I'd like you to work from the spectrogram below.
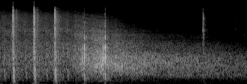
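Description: A semi-automatic 9mm Schmeiser rifle fires five sharp, fairly close shots in quick succession. A decaying outdoor echo follows, and a final fainter crack closes the burst.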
